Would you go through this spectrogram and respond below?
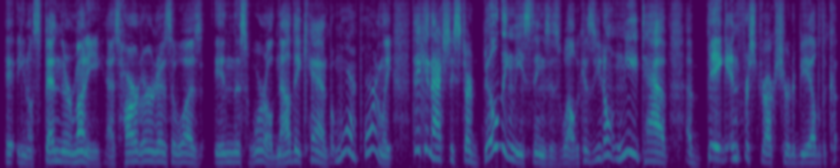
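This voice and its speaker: A man hosting a podcast, explaining things conversationally in an animated, playful way. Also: on the high side, no echo, studio quality. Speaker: podcast host. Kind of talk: conversational explainer talk with co-host.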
